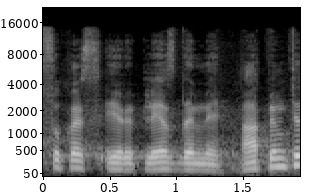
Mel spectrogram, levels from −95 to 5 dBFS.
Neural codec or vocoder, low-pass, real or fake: codec, 44.1 kHz, 3.4 kbps, Pupu-Codec; 14.4 kHz; fake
